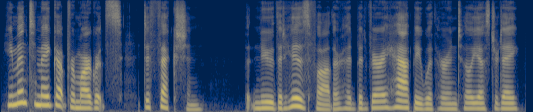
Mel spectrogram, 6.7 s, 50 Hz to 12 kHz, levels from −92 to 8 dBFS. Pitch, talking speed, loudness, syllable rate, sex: 185 Hz, 190 wpm, -19 LUFS, 5.4 syllables/s, female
